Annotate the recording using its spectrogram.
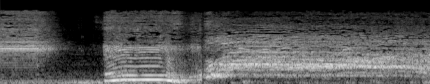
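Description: A short buzzing tone, then one voice yelling with a pitch that rises and then falls, then several voices shouting together.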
